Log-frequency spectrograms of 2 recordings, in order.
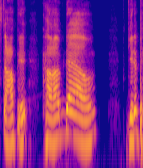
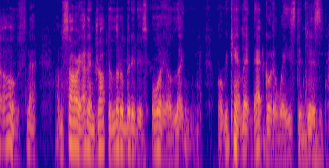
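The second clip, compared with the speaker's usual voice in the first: soft, lowered smooth-guy voice; mock seductive; 5 semitones lower, 10 dB quieter than usual. Apron cook who dropped some oil, mock seductive. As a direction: play a sultry fake apology, low and soft.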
